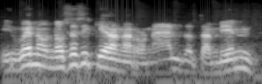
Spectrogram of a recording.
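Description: A man's voice: medium pitch, animated, normal speed. A man, co-hosting a casual sports chat with blunt, salty remarks. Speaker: podcast co-host. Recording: slightly dull sound, faint music behind.

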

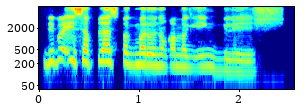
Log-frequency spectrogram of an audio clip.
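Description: A man co-hosts a casual podcast chat and mostly chimes in with short agreements. His voice is high and lively, swinging widely in pitch, and it sounds dry and close to the mic. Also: normal speed, no room sound. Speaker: podcast co-host.

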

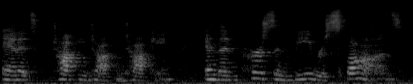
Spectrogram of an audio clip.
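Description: A woman's voice: medium pitch, fairly bright tone. Woman nurse, wry and chatty, roomy sound, distant mic, faint background hum. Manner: chatty, wry, quick to laugh. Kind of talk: casual podcast chat.

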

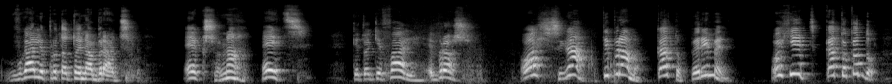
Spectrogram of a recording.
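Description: A woman's voice: sits high, big pitch swings, fairly bright tone. A woman voicing a hot-tempered, bossy male landowner who talks in a flustered rush in a radio story. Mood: exasperated.

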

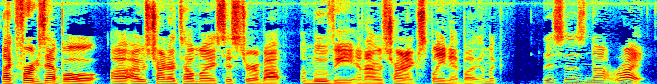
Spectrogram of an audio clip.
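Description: A man's voice: fairly high pitch, level tone, fast talker. A young man hosting a podcast in casual chat, rambling and correcting himself as he talks. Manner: rambling, self-correcting, laughs often. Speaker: podcast host.

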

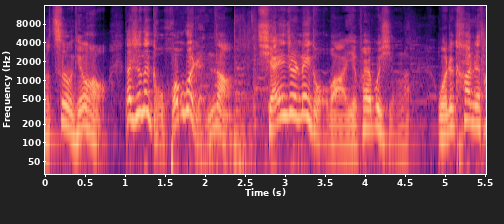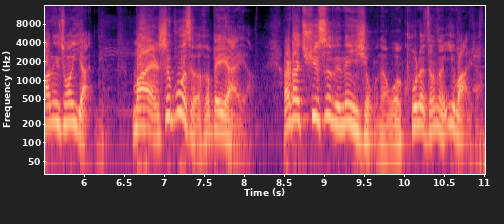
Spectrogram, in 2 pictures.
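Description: A young man hosts a comedy show in a thick Northeastern Mandarin accent, joking his way through listener stories. His voice sits a little high and leaps all over in pitch. Faint music plays softly behind him. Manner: joking, chatty, animated storytelling with dialect slang. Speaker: radio comedy host reading listener messages. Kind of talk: comic storytelling.

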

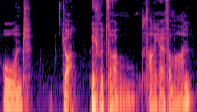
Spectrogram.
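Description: A podcast host in his thirties from Berlin, Germany, chats casually on his solo show while he has a cold, relaxed and rambling with many fillers and restarts. His lowish voice is husky and unhurried, with vocal fry.

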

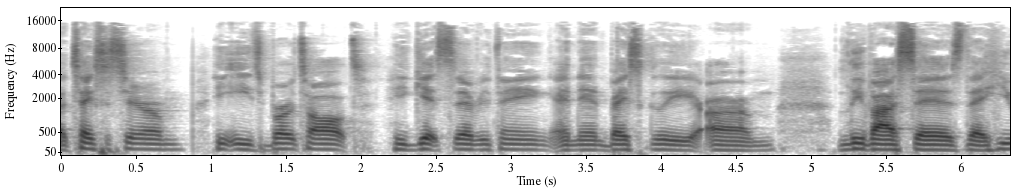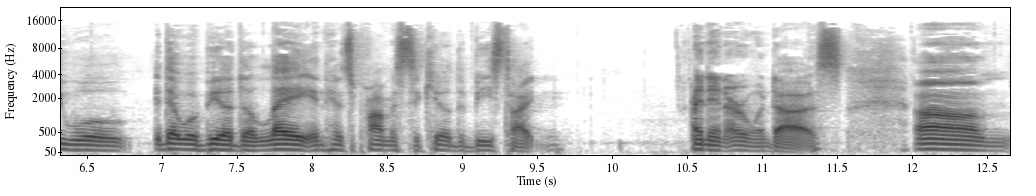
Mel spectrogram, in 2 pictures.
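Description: Rambling low-voiced man hosting anime talk. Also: no echo, clean studio sound. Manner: rambling, filler-heavy, self-correcting. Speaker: podcast host. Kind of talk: casual anime talk monologue.

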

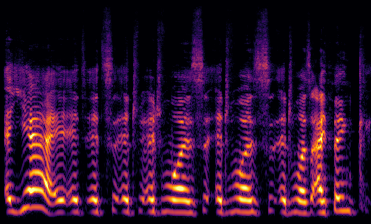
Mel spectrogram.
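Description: A middle-aged man from Ghana, a venture investor and podcast guest, telling his life story with thoughtful pauses and repeated words as he starts sentences. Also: sits high, steady tone, pushed and bright, no room sound. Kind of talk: conversational interview storytelling.

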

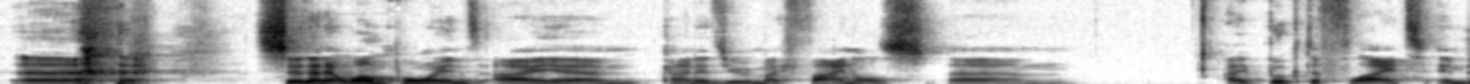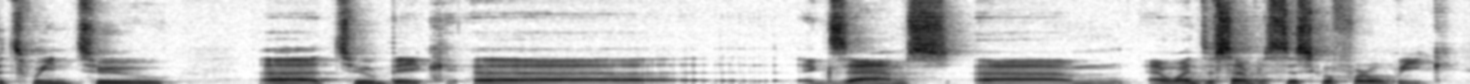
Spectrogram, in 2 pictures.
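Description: A young man from Belgium, a guest in an interview, telling his story in a lively, casual way with many fillers. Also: mid-range voice, takes it slowly.

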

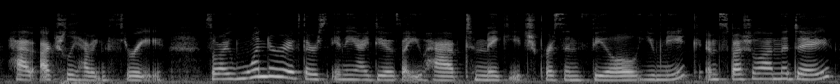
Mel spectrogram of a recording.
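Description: Lady's voice message played on the show, gravelly creaky tone, bit of faint noise behind. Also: medium pitch. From United States. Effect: recorded voice message played back on the show. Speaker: listener sending in a question. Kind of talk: casual voice message asking for advice.

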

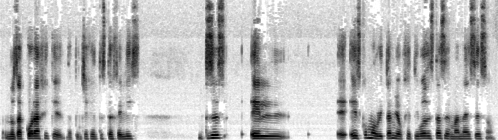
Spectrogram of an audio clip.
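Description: A woman's voice: on the low side, steady tone, moderate pace, dark tone, dry recording. A Mexican woman co-hosting a podcast, chatting casually and telling stories animatedly, full of slang and swearing. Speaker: podcast co-host. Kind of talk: casual chat.

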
